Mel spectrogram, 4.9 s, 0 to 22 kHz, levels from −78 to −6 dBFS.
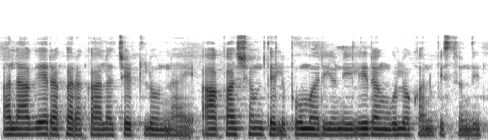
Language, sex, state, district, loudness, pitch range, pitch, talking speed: Telugu, female, Telangana, Mahabubabad, -18 LUFS, 160-165 Hz, 160 Hz, 110 wpm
